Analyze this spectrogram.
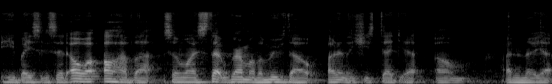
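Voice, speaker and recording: A man's somewhat breathy, fairly low voice at a very fast pace, with monotone, flat intonation and audible room echo. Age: young. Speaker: international student. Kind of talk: casual interview chat.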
